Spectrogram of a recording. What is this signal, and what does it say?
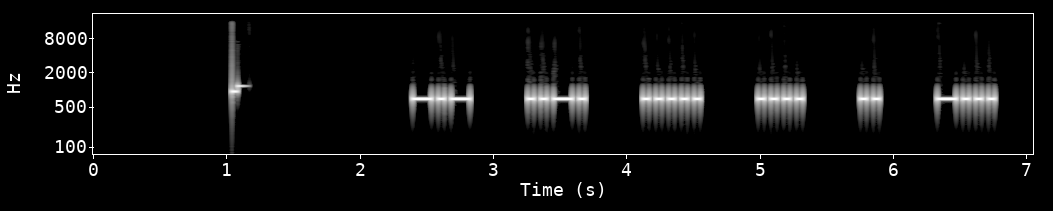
Morse code, heard as a keyed tone, about 25 wpm, spaced as for 14 wpm, 690 Hz. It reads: KF5HIB
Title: USA Call Signs - 6 Characters - 3x Character Spacing - 25wpm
